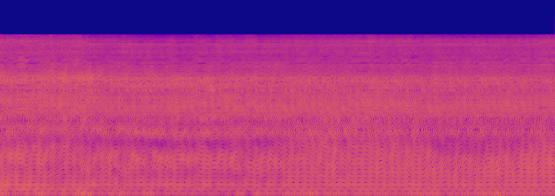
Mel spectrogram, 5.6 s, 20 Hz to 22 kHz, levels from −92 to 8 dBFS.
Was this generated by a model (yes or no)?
yes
